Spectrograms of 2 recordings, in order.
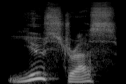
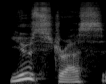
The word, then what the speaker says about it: eustress: So there's eustress. Now, eustress is weird, John.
